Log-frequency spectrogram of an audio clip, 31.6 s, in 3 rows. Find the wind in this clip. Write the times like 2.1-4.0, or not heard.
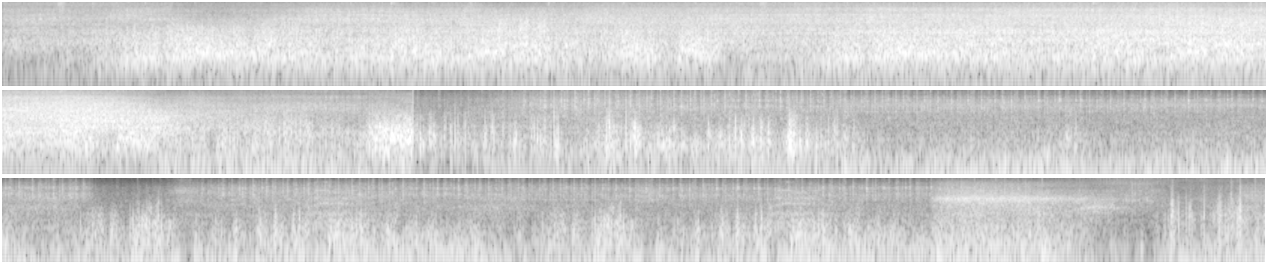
0.0-31.5.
